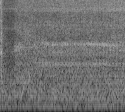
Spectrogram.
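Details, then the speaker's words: Clipper tested after blade sharpening: steady, harsh, high-pitched buzz, much louder and raspier than it should be; very noisy clipper. "You hear that? Very noisy."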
